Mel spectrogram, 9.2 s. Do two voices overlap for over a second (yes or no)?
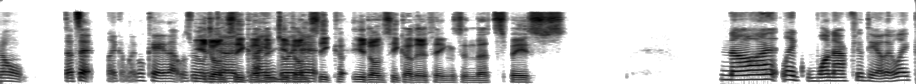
yes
